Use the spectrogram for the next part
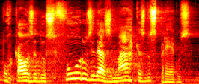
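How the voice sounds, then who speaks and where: A man voicing a chastened young boy who answers very quietly. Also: a little high, sing-song, a little slow, in a large hall, voice pushed down. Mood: subdued. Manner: very quiet, subdued.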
